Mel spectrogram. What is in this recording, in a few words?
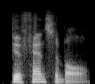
"defensible", American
